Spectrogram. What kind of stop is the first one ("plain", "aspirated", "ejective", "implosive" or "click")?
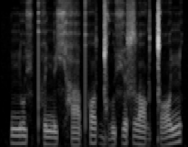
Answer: aspirated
